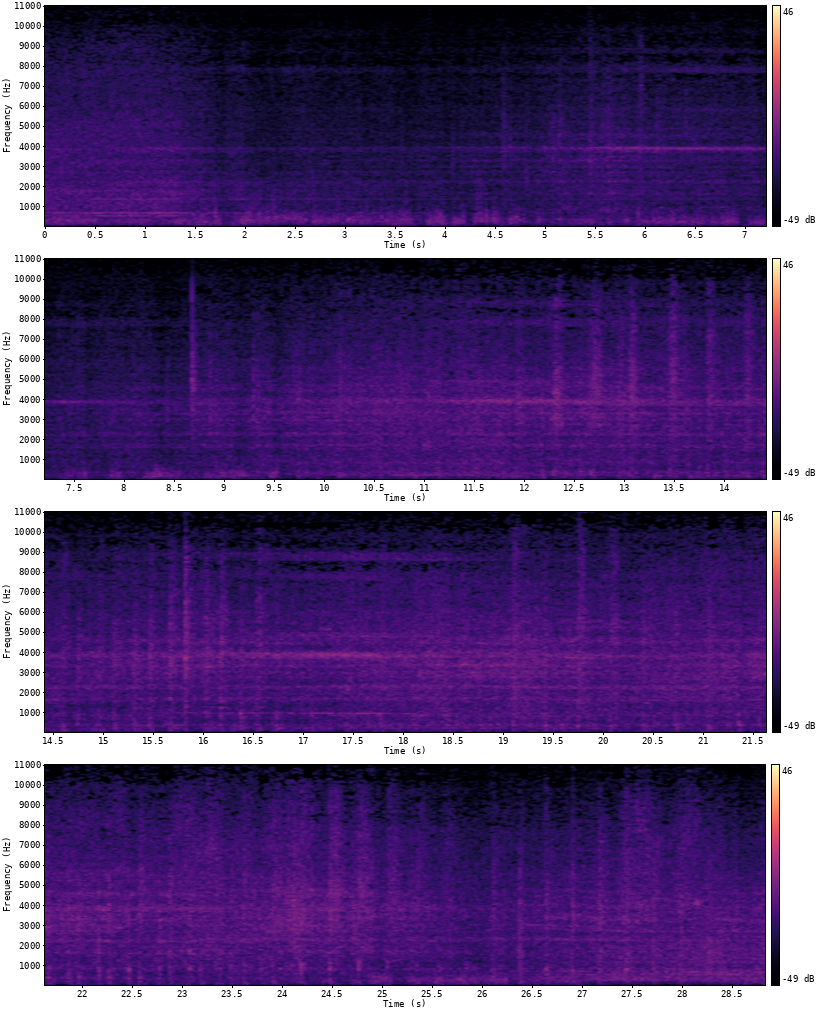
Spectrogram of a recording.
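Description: Trenitalia Intercity train, an electric locomotive hauling passenger carriages, passing close at speed. The wheels run steadily on the rails with a fast clickety-clack over the rail joints.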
